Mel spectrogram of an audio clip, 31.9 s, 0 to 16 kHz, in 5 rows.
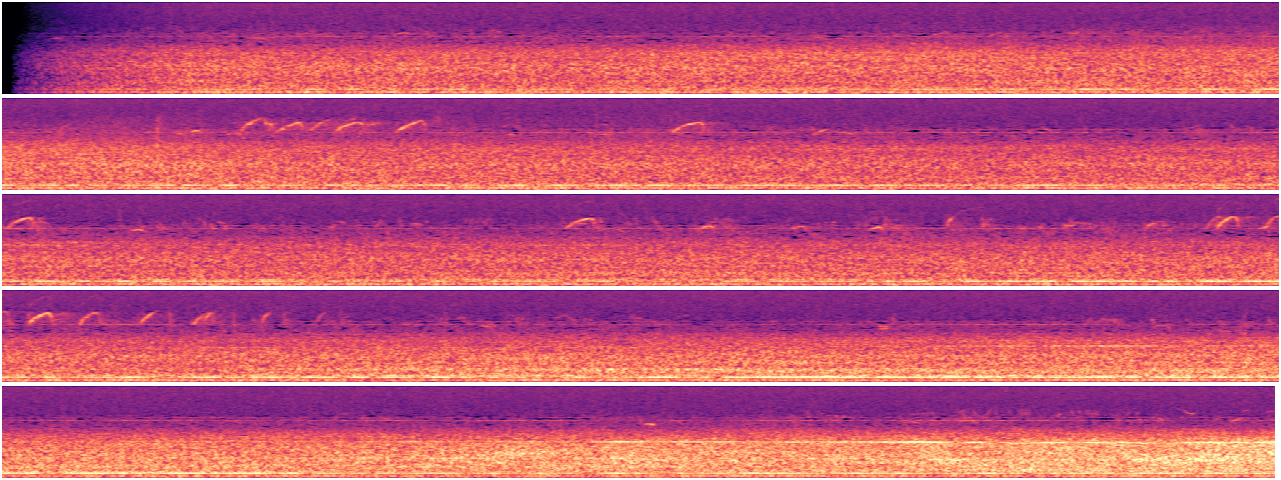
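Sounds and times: distant airplane hum: 0.2s - 31.9s
small birds chirping: 7.1s - 11.7s, 12.3s - 22.5s.

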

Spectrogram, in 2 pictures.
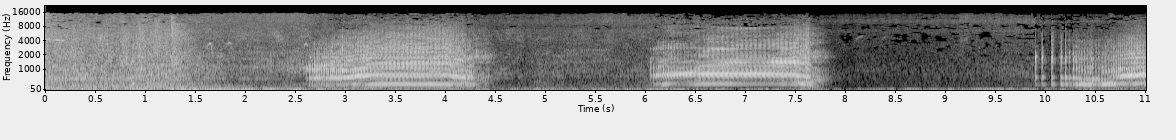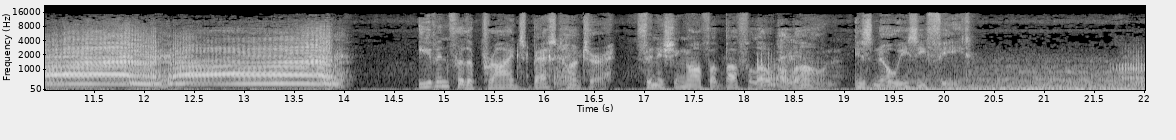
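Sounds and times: buffalo bellowing in distress: 2.6s - 4.5s, 6.0s - 7.9s, 10.1s - 14.1s.

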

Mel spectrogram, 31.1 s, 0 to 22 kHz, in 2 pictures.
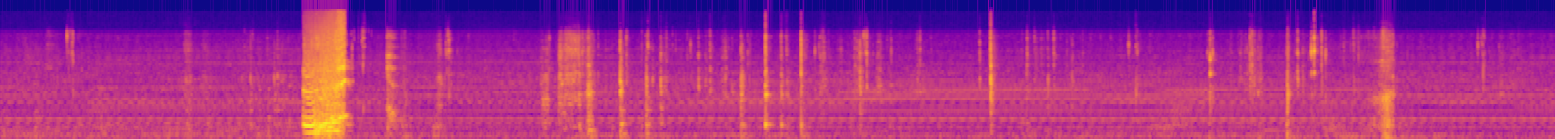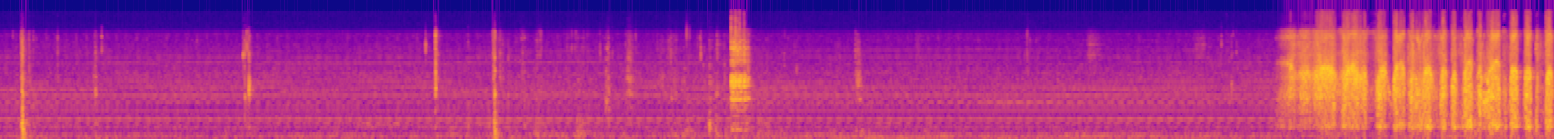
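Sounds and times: teeth gnawing plastic bottle cap: 28.3s - 31.0s.

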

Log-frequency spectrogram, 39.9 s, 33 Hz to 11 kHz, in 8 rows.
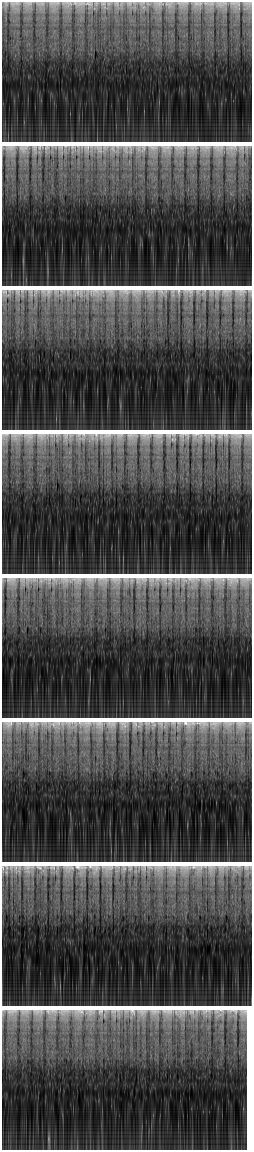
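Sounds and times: sewing machine clattering: 0.0s - 39.9s.

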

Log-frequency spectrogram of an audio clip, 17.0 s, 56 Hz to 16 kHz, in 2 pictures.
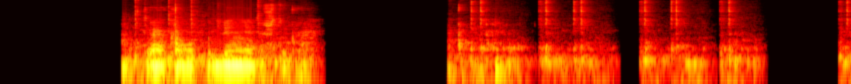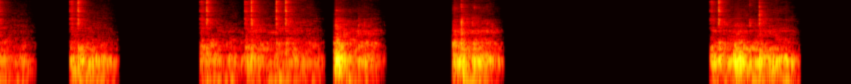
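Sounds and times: keyboard and mouse clicks: 1.2s - 3.0s, 4.5s - 7.7s, 8.4s - 9.6s, 10.5s - 12.4s, 13.0s - 13.5s, 15.6s - 16.5s.

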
